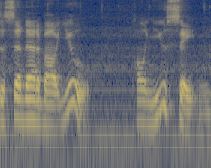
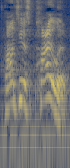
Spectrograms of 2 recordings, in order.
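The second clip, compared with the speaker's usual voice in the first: a much higher, louder call; high priest crying out; 13 semitones higher, 8 dB louder than usual. Acted. High priest calling out to the governor, loud. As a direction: call out the name sharply. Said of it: "the high priest cried".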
